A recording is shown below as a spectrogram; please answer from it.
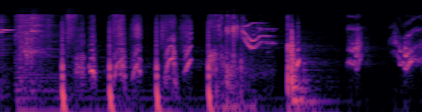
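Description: A quick string of cartoon-style sound effects: about a dozen short plops and knocks packed into a few seconds, with a tone that slides down and back up about two and a half seconds in.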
